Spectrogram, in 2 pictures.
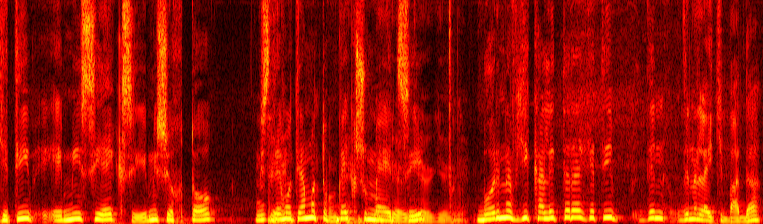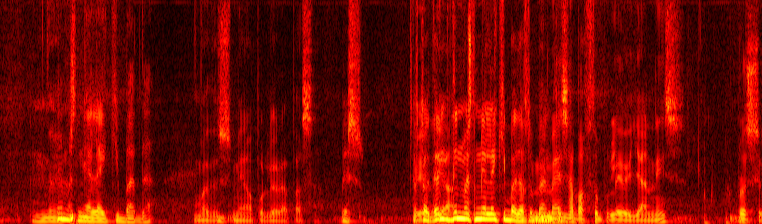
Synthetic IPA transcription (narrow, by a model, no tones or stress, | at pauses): ʝɐt̪iemisie̞ksiemisio̞xt̪o̞ | pist̪evuo̞t̪iɐmɐt̪o̞peksumeet͡sibo̞ɾinɐvʝikɐlit̪e̞ɾɐʝɐt̪iðenðenlɐicibɐnd̪ɐ | ðenimɐst̪emɲɐlɐicibɐnd̪ɐ | meðosmɲɐ̰polioɾḛɐpɐsɐ̥ | bes | ɐft̪oðenðenimɐst̪emɲɐlɐicibɐnd̪ɐft̪oɐmesɐːpoɐft̪o̞puleio̞ʝɐ̰nispɾos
